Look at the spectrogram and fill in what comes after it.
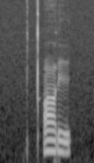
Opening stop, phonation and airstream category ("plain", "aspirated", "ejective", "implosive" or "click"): ejective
